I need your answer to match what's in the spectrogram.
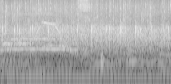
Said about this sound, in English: Well, give the Lord a shout and a hand clap.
